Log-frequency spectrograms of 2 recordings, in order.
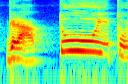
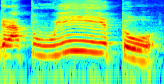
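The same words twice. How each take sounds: First: The u and i blend into one syllable. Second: The u and i form two separate syllables. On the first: The speaker calls it right. "A pronúncia é gratuito. Isso aqui é um ditongo" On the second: The speaker calls it wrong. "e não gratuito"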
